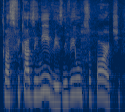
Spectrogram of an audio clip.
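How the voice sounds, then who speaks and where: A woman with a fairly high voice speaks as an interview guest. She explains in a measured way, with small fillers and frequent check-ins with the listener. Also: darkish tone. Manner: explains carefully, often adding a checking "né?". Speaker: guest, legal assistant. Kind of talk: personal conversational interview.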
